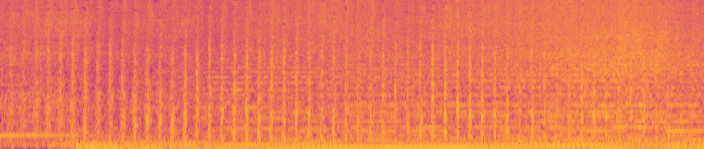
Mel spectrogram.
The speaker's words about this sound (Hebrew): והמריאו אל שדה הקרב בבקע. כשהמסוקים חצו את הגבול, נגלה למולו לראשונה בחייו מראה המלחמה.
